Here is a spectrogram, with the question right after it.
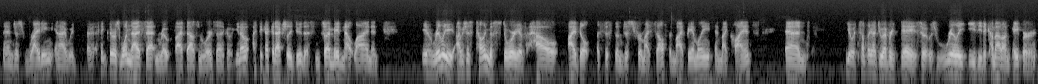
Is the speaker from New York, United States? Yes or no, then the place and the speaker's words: no; St. Louis, Missouri, United States; I'm from St. Louis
